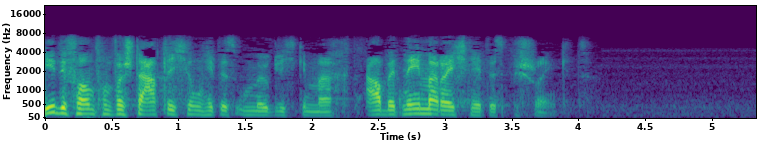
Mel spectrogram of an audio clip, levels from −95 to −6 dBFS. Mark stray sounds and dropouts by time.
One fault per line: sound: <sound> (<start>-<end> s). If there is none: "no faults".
no faults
